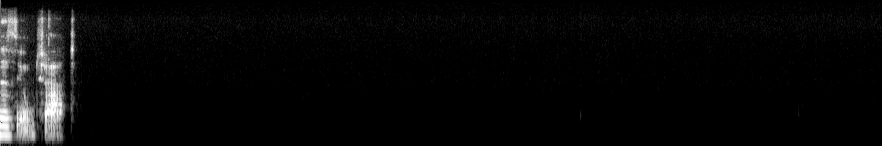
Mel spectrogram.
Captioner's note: pause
